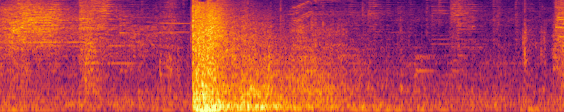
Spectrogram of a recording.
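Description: A pistol shot bangs loudly.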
